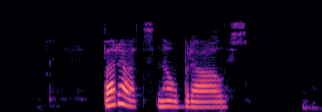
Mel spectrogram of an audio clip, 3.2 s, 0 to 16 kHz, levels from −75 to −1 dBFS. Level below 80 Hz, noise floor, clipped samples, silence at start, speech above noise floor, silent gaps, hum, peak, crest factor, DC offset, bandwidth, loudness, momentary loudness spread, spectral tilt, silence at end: -70 dBFS; -63 dBFS; under 0.1%; 1.05 s; 38 dB; 2.62-2.70 s, 2.95-2.99 s; none; -8 dBFS; 20 dB; under 0.1%; 8.2 kHz; -25 LUFS; 17 LU; -5.5 dB/octave; 0.15 s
